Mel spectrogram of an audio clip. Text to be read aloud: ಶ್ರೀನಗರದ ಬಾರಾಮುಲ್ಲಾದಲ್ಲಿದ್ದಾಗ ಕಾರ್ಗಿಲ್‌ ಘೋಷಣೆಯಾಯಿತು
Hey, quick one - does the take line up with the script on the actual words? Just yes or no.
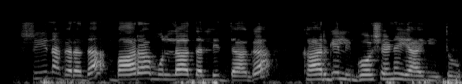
yes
